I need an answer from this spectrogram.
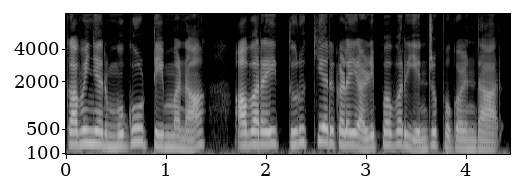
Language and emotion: Tamil, neutral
